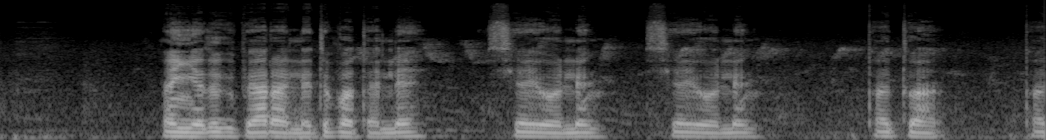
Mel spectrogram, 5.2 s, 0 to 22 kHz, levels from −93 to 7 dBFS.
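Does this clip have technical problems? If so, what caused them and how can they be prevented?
Yes. From 3.24 s, just after "letipat ele siai oooleng", to the end, a doubled audio track appears. A full-band copy at roughly the original level trails by about 0.7 s, likely because a second, slower capture path recorded the sound again. On a spectrogram the same patterns repeat shifted right, beginning abruptly with no decay tail. On the waveform, overlapping envelopes fill the gaps. Prevent it by routing the source through a single capture path and disabling any monitoring or loopback feed into the recording.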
